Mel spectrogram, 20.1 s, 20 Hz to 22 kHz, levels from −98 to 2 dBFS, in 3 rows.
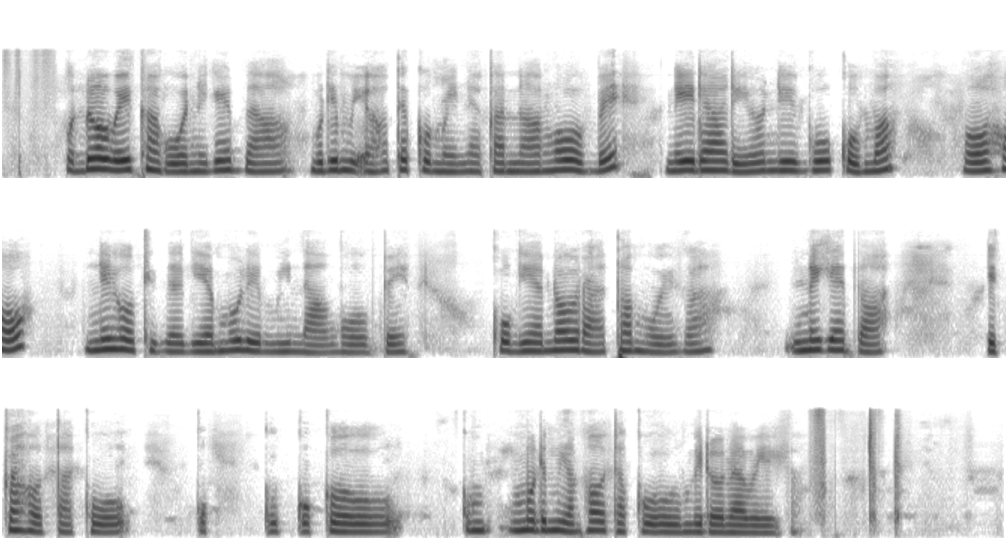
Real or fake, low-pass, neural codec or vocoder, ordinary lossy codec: fake; 7.2 kHz; codec, 16 kHz, 1 kbps, FreqCodec, larger model; AAC, 96 kbps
